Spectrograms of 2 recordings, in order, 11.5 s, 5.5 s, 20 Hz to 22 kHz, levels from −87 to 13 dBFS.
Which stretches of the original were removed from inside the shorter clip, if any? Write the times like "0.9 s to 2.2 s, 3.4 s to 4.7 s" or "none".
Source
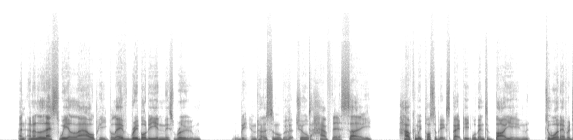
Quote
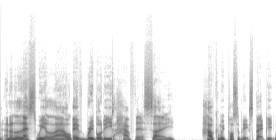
1.9 s to 2.3 s, 3.1 s to 6.2 s

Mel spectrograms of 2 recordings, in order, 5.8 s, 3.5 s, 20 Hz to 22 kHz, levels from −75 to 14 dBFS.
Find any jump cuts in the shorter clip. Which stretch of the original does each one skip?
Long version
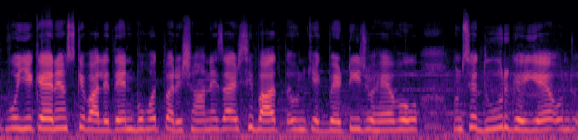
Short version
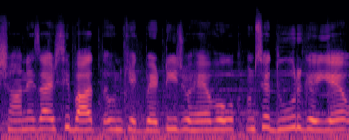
4.3 s to 4.5 s

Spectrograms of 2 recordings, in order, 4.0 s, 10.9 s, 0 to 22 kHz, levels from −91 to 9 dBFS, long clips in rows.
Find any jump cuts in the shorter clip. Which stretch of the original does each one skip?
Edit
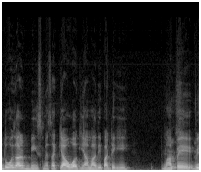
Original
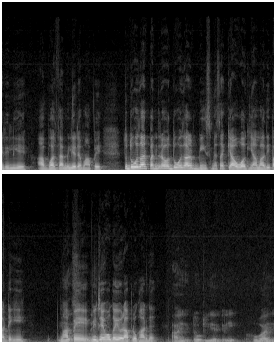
none

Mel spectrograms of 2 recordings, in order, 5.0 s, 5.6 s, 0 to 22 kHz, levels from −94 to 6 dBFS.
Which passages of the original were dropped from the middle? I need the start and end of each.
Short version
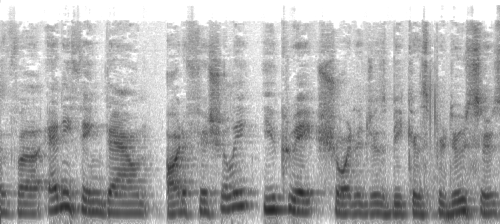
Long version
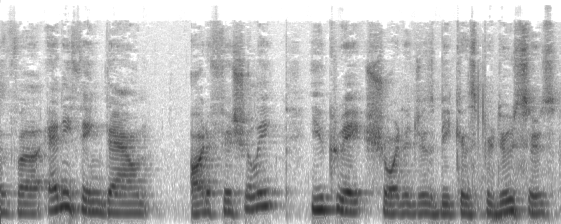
1.5 s to 1.7 s, 2.8 s to 3.0 s

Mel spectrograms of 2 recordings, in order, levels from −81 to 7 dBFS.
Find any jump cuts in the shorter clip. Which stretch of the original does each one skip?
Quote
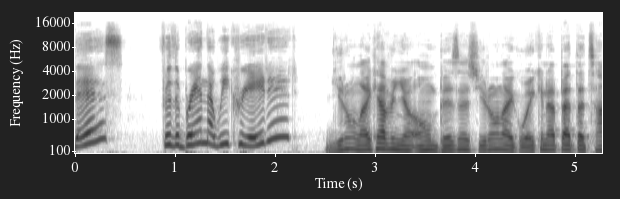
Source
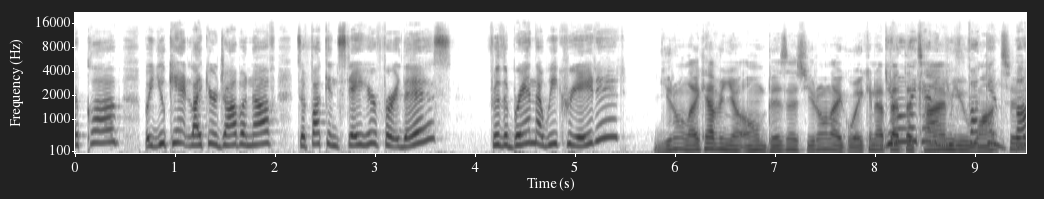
none

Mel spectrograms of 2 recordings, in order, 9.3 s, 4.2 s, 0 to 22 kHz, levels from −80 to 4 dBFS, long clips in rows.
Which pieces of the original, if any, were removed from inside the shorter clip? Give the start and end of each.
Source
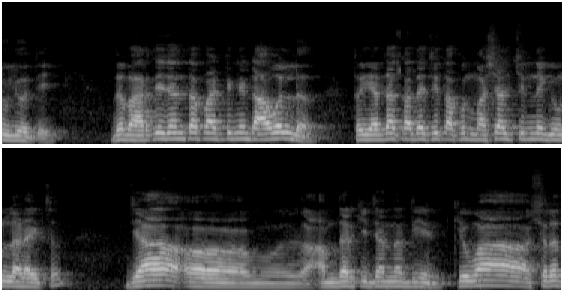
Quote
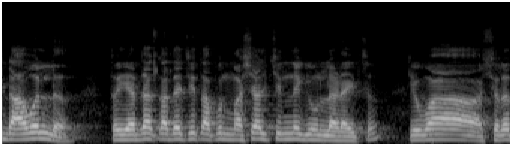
5.3 s to 8.3 s

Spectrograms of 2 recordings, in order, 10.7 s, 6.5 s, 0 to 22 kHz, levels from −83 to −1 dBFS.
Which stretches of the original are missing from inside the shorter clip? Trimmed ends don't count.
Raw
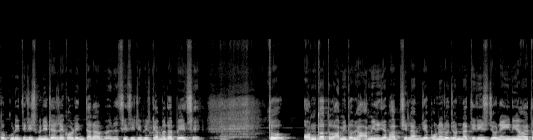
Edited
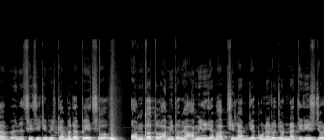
3.9 s to 5.5 s

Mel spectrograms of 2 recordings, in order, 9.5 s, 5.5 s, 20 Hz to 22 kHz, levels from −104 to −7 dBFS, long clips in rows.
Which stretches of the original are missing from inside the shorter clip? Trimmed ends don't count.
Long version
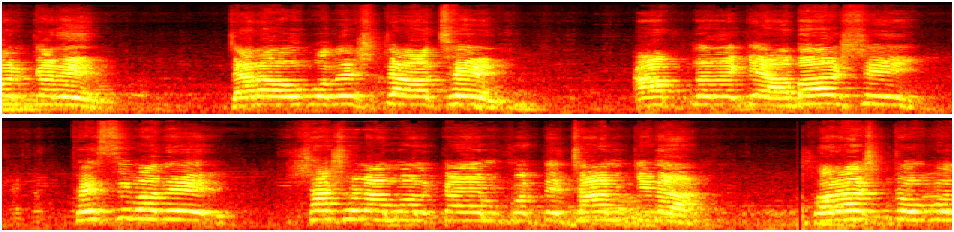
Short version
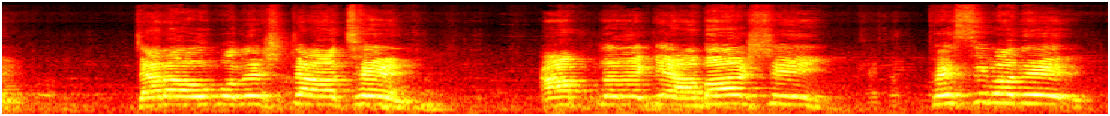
none

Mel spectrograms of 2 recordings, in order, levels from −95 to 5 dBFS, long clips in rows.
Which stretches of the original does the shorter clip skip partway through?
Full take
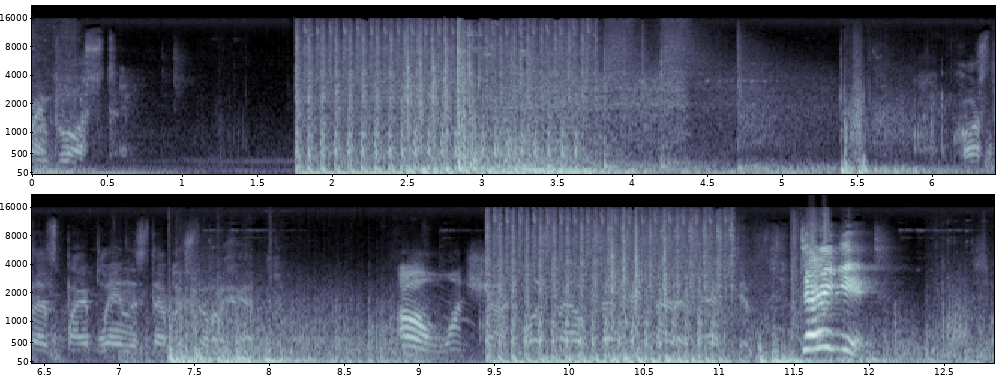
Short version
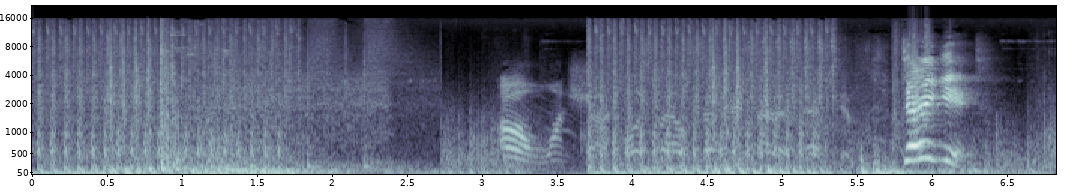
4.7 s to 8.4 s

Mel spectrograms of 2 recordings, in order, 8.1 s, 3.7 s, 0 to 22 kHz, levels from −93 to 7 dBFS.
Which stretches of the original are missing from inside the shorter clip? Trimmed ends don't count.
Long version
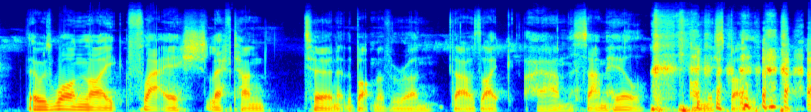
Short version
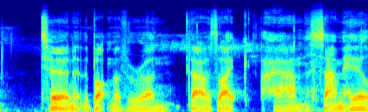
none

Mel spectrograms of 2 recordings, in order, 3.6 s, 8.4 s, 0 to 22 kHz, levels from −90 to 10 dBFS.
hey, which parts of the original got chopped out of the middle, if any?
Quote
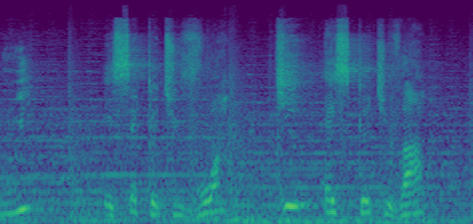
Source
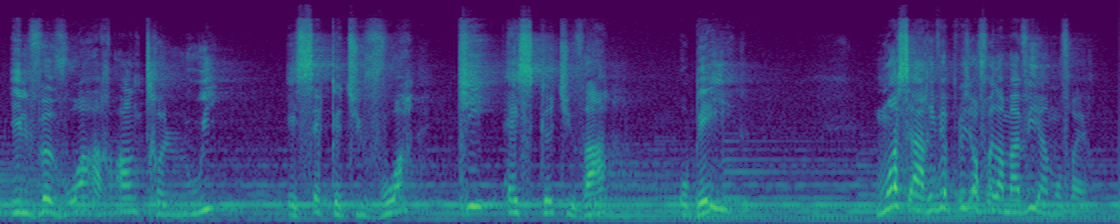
none

